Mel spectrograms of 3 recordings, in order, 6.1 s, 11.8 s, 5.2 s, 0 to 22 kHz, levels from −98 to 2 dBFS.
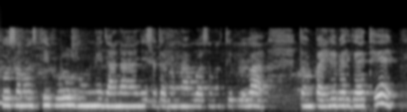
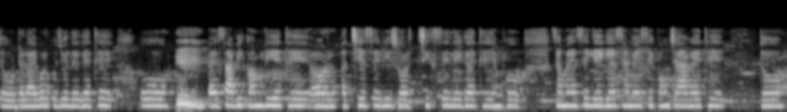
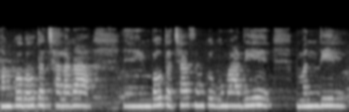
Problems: none marked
